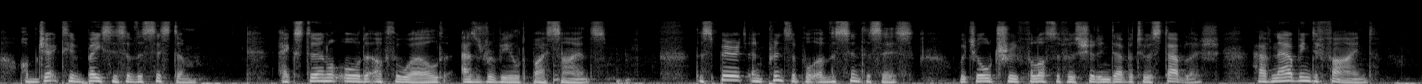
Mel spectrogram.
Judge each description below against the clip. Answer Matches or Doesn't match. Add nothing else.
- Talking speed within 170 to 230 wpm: Doesn't match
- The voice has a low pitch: Matches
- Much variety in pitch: Doesn't match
